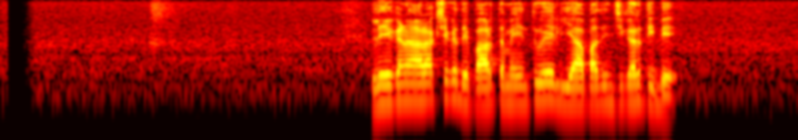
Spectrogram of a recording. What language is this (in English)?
Sinhala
